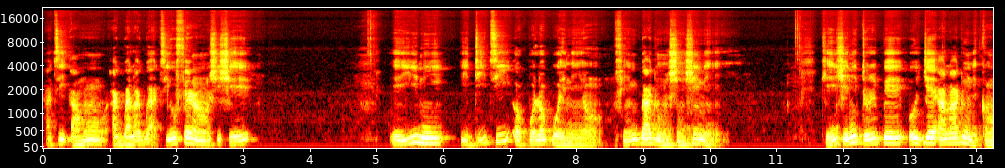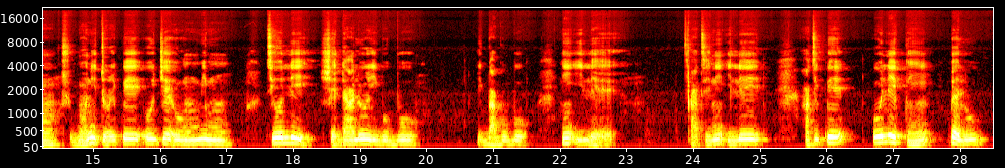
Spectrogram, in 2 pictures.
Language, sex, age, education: Yoruba, male, 15-29, primary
